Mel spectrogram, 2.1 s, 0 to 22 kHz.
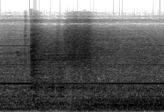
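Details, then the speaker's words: Truck with 245,000 miles, first start after repairs including the intake, run briefly before coolant refill: catches quickly and settles to a steady, even idle with no knocks, misses or squeals; normal start and idle. "Oh, come on, man, that's nice. It's like a brand new 245,000 mile truck."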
